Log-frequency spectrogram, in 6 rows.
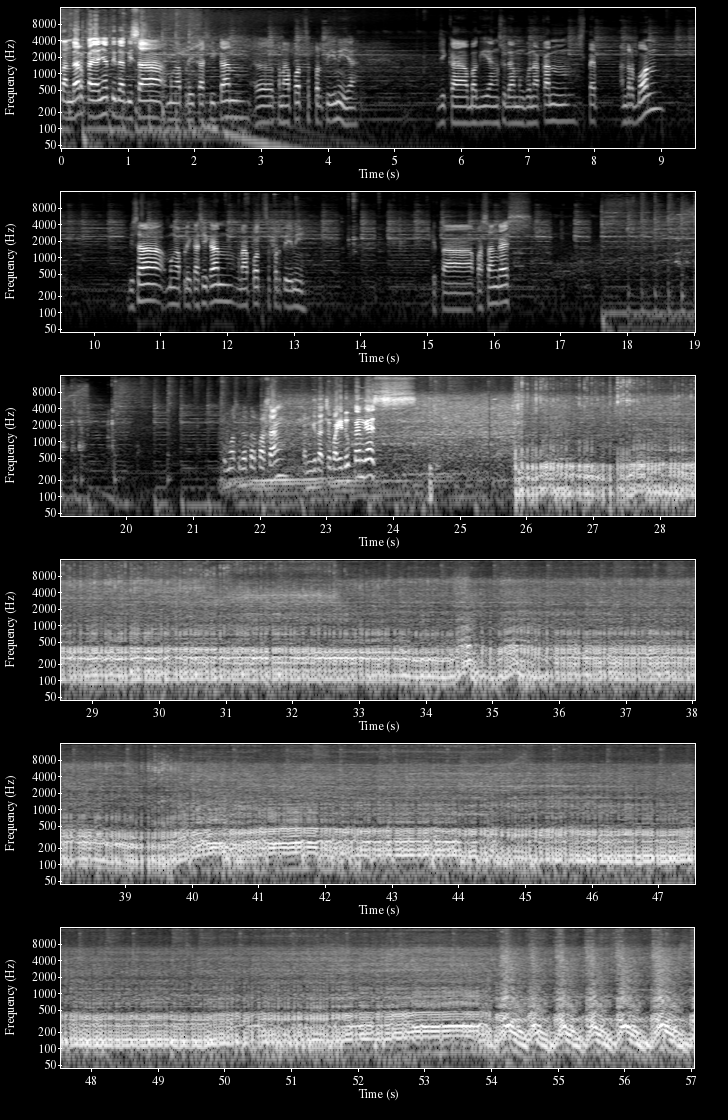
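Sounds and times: motorcycle engine idling and revving: 0.0s - 6.0s, 17.6s - 57.0s.

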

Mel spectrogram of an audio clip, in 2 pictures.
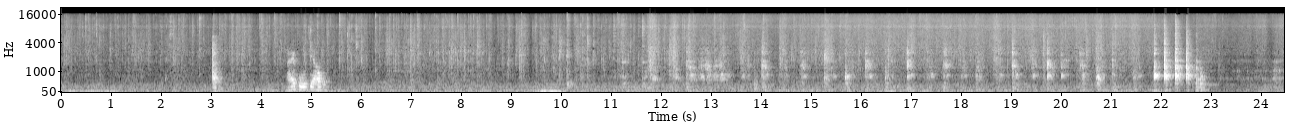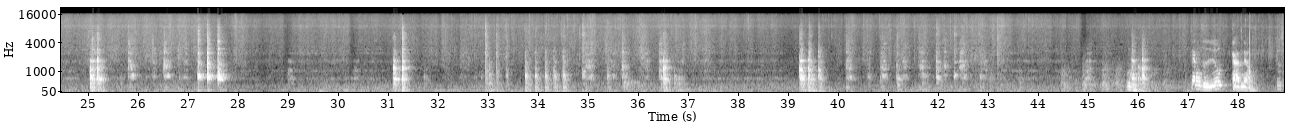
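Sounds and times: rice sizzling in a frying pan: 0.0s - 48.9s
spatula scraping a pan: 11.1s - 28.2s, 28.8s - 46.9s
spatula knocking against pan: 21.8s - 22.9s, 27.2s - 27.8s, 32.9s - 34.7s.

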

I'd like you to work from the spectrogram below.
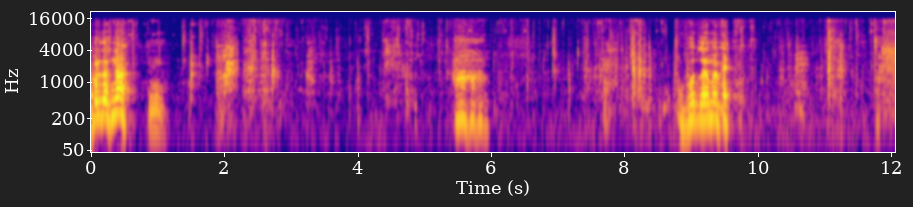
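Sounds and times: person chewing: 0.6s - 9.0s, 9.6s - 12.0s
person humming grunt: 5.4s - 6.0s.

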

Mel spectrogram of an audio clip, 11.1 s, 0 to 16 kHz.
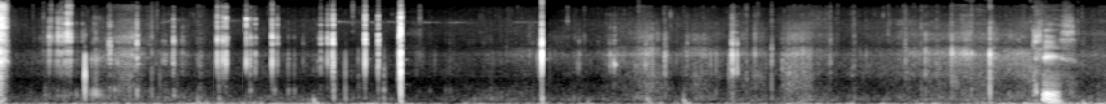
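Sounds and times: campfire crackling: 0.0s - 11.0s.

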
